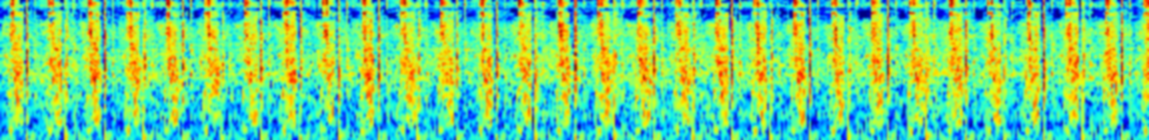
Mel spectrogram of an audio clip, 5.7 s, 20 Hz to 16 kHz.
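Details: 1927 IHC M engine, restored 20 years ago and unrun for 19 years, running only on the starting bowl with starter fluid. The AC Delco fuel pump diaphragm failed, owner believes from old ethanol fuel, and needs replacing. Steady chuffing beat, about 2.5 per second, with sharp exhaust barks.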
